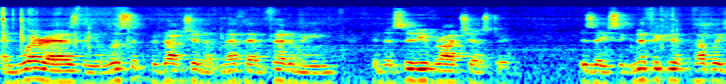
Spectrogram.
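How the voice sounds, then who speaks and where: A man's medium-pitched voice in an American accent, flat and monotone at a moderate pace, with audible room echo and noticeable background noise. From US Midwest. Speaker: city councilman. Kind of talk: reading aloud. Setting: public meeting. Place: meeting room. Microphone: podium.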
